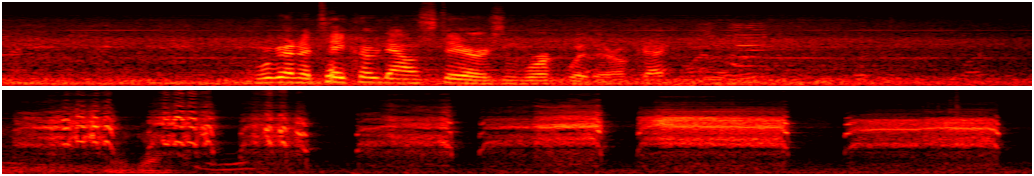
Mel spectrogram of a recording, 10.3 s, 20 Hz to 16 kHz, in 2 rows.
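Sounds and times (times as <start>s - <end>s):
speech: 1.3s - 3.8s
female peregrine falcon chick screeching while being fitted with a leg band: 5.2s - 10.2s.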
